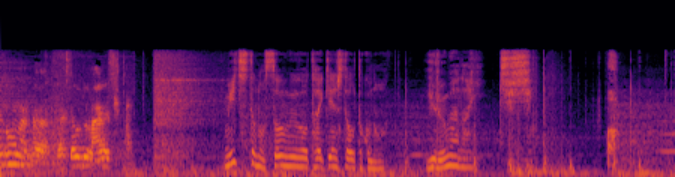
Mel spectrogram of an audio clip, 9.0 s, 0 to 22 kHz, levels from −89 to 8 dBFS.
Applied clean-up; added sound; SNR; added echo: none; none; none; none.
